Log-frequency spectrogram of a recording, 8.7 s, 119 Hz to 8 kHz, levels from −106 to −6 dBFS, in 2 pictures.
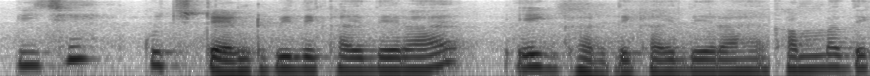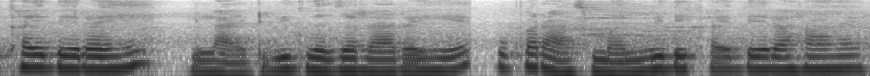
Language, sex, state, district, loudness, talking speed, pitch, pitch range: Hindi, female, Maharashtra, Pune, -29 LUFS, 220 wpm, 175 Hz, 160-190 Hz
